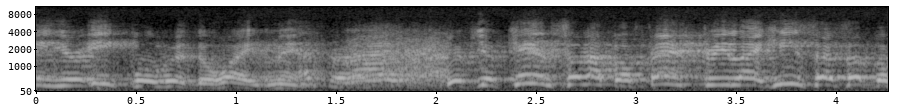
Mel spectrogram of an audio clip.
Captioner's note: voiceover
